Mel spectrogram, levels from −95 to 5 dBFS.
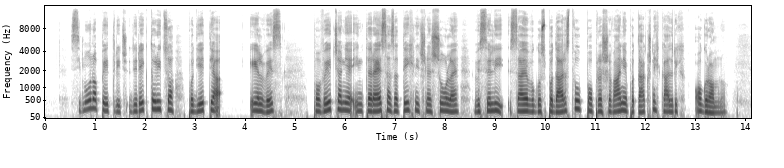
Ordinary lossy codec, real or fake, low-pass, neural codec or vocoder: none; real; 14.4 kHz; none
